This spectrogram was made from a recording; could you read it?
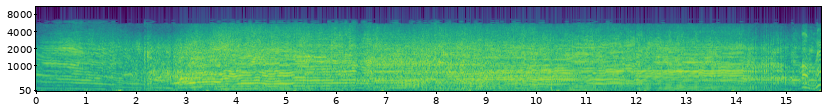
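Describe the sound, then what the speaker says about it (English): Racing motorcycles at Signpost Corner during the 1965 TT, a British twin and Dave Ajax's Norton, howl past close by, the engine note rising and falling as they accelerate through the bend, loud and continuous throughout. "Here's Winnicombe at Signpost Corner, leading 8th place man Dave Ajax's Norton"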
